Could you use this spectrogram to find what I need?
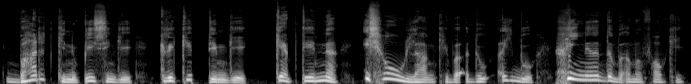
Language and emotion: Manipuri, disgusted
